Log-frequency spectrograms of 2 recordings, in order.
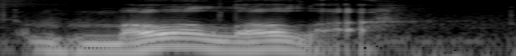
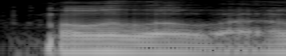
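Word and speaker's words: Mowalola: It was a bunch of syllables, and I was wondering if you knew how to pronounce this name. – It is Moalola. – Moalola, okay.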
